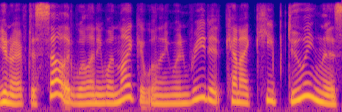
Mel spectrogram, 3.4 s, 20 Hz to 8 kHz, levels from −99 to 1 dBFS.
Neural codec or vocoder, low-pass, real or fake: none; 7.2 kHz; real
